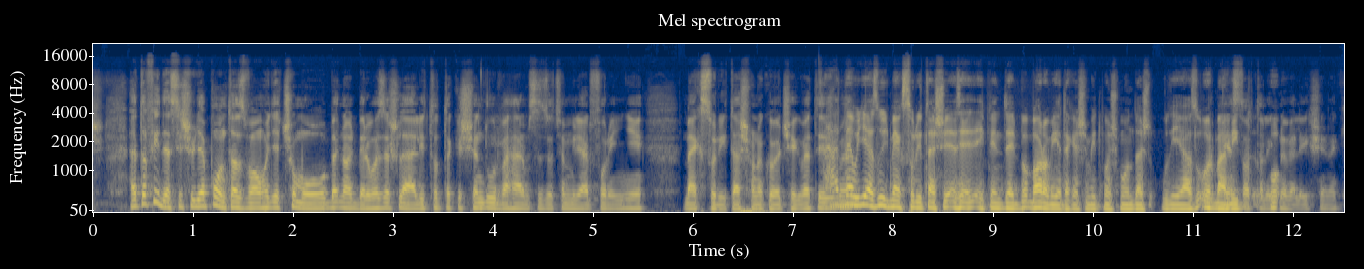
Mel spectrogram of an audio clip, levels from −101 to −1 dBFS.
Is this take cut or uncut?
uncut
